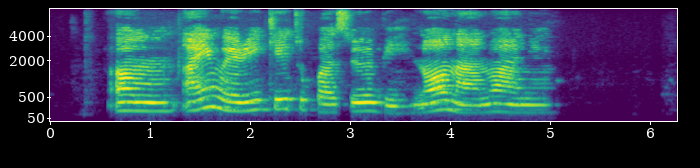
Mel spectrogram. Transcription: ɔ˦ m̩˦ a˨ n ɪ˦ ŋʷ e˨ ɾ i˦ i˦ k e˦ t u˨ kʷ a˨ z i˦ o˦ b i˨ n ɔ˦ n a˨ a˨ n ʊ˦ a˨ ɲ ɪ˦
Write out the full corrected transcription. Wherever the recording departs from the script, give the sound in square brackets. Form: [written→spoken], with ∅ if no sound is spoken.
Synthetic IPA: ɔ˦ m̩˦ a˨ [n→ɲ] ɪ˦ ŋʷ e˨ ɾ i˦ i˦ k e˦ t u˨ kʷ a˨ [z→s] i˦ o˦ b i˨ n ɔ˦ n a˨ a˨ n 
